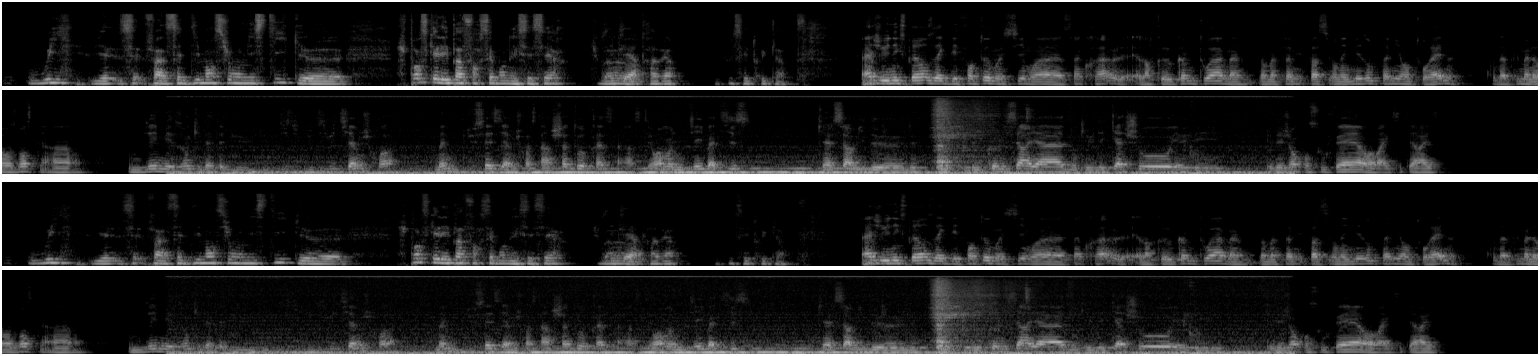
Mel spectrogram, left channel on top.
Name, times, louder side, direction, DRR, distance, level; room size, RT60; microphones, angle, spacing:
voice 1, 0.3-5.6 6.0-6.7 7.3-7.4 7.7-8.1 8.6-8.7, left 3 dB, 70° left, 0.5 m, -33 dB
voice 2, 6.1-6.4 8.6-14.6 14.9-16.2 16.6-19.3 19.7-22.8 23.5-27.6 28.0-29.7, left 1 dB, 15° left, 0.4 m, -35 dB
sound 1, 17.0-28.3, right 1 dB, 75° right, 0.8 m, -32 dB
2.3 x 2.1 x 3.3 m
head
